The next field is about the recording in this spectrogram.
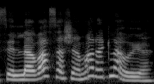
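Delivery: gentle Argentine Spanish accent. Showing how the Argentine version of the phrase goes, in Argentine Spanish accent. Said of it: "¿El argentino?".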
